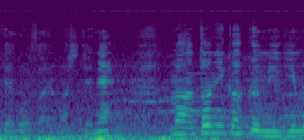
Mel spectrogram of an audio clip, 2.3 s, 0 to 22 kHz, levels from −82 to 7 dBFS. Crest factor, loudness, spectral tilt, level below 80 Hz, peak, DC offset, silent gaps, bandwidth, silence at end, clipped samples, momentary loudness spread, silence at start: 18 dB; -33 LUFS; -6.5 dB/octave; -32 dBFS; -12 dBFS; under 0.1%; none; 15.5 kHz; 0 s; under 0.1%; 9 LU; 0 s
